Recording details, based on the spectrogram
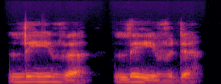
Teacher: el sonido v, si yo pongo mi dedo índice y corazón en mi garganta, al pronunciarlo, me daré cuenta de que la garganta está vibrando, hay una vibración en mi garganta. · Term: sonido sonoro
